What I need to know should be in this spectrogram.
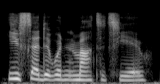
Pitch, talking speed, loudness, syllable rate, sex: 215 Hz, 265 wpm, -17 LUFS, 5.9 syllables/s, female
